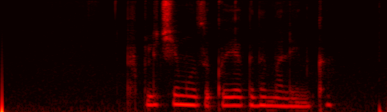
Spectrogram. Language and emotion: Russian, neutral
